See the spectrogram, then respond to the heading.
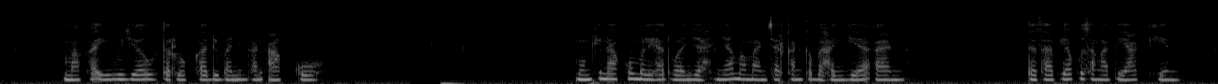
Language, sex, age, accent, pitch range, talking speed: Indonesian, female, 20-39, native, 210-230 Hz, 80 wpm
